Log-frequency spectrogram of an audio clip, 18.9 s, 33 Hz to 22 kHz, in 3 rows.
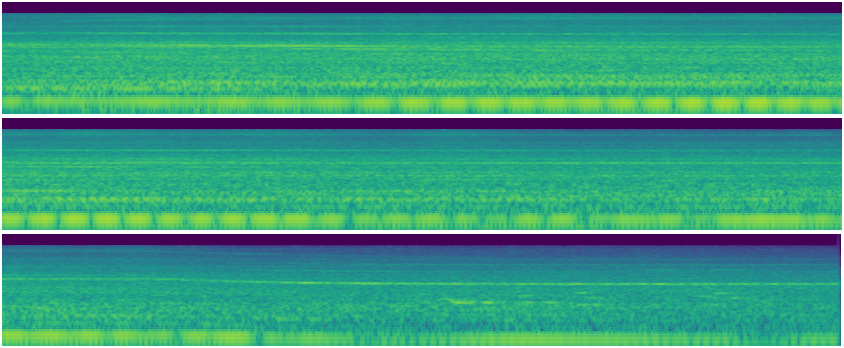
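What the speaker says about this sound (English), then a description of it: "So off goes 158774," Train 158774, a diesel multiple unit working the 13:35 to Peterborough, departs Lincoln station. Its engine drones loud and close with a throbbing rumble and sustained whining tones that shift pitch as it pulls away.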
